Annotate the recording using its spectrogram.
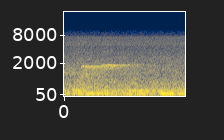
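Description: Steady low hum of a tubing run's conveyor-belt lift carrying riders and tubes through a corrugated tunnel. A single high note is whistled and held for about a second in the middle.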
